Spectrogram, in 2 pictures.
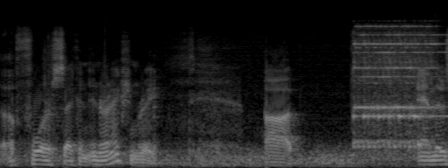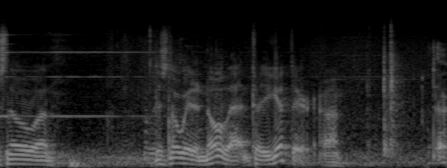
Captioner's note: phone rings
